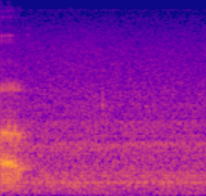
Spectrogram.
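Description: The drawn-out end of a man's hesitant "uh" in the first moment, then quiet room tone with a faint steady hum.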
